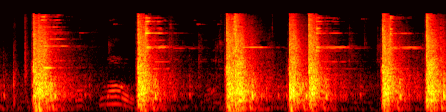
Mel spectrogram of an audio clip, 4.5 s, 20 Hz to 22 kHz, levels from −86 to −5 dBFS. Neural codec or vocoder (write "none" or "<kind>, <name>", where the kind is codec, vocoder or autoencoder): none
